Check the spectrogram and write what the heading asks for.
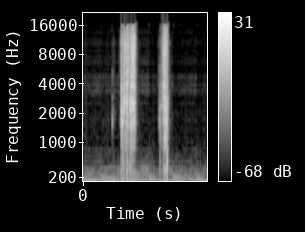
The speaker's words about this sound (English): Maybe if I cut the cards in a kind of fancy way. Not very successfully.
